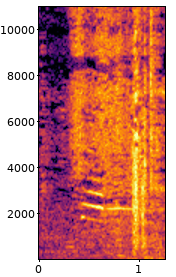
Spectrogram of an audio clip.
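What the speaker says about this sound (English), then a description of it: "Sorry about the cat." A house cat meows a couple of times indoors, brief and fairly close, during a tablet car-mount review with someone talking intermittently.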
